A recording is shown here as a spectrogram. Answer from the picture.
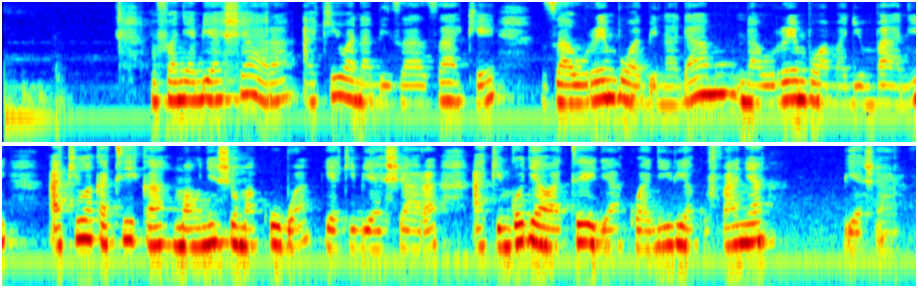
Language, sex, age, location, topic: Swahili, male, 25-35, Dar es Salaam, finance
